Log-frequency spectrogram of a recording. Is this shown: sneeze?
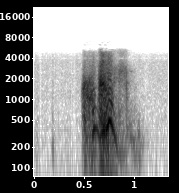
yes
